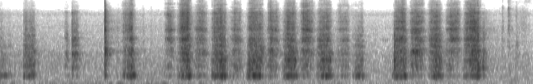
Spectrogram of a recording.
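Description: Hand scraper of the Super Scraper brand dragged over pitted metal on a classic Cutlass, producing a series of rough, rasping strokes in a steady rhythm with a short pause midway, close and fairly loud.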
